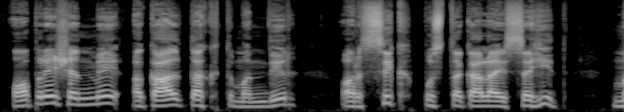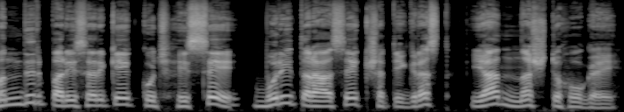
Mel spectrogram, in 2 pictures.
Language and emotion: Hindi, neutral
